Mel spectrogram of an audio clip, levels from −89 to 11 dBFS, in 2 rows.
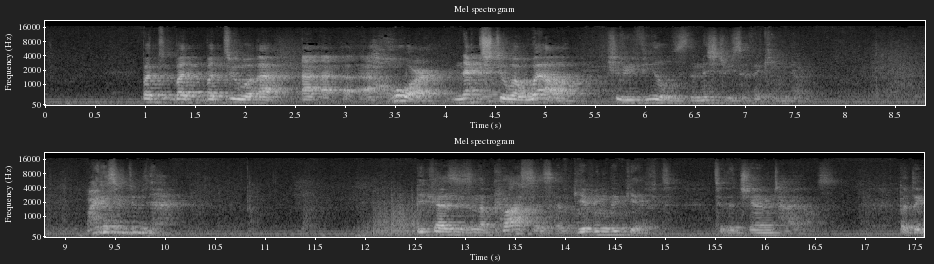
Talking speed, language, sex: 125 wpm, English, male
